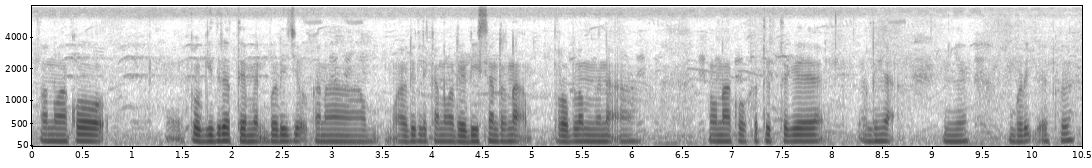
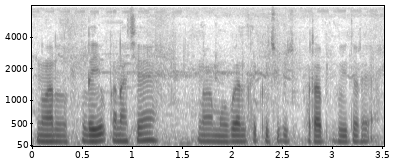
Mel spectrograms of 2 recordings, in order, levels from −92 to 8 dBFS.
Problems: constant background noise, continuous background conversations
